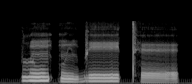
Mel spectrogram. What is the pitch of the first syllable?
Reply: high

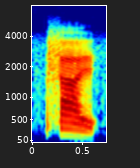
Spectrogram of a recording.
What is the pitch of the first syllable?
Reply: falling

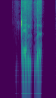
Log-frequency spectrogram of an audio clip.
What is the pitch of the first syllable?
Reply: rising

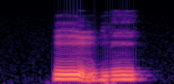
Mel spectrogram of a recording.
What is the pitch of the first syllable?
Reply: falling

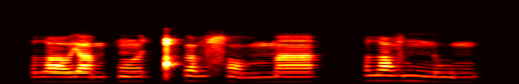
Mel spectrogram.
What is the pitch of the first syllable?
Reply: low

